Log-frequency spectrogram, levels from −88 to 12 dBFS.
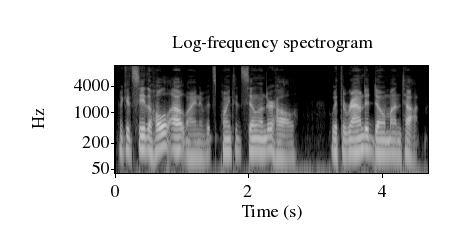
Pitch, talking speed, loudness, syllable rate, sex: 120 Hz, 215 wpm, -19 LUFS, 5.9 syllables/s, male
